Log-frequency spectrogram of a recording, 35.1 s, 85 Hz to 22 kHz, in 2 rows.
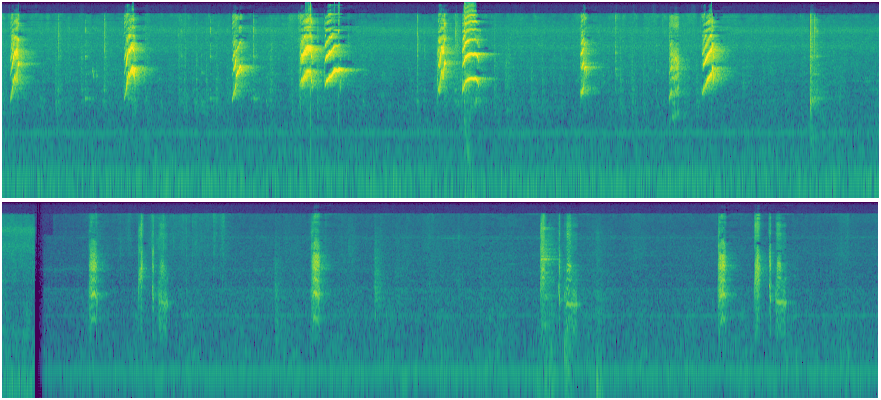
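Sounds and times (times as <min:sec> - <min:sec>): bird upward-sweeping calls: 0:00.2 - 0:00.6, 0:02.4 - 0:03.0, 0:06.0 - 0:07.2, 0:08.7 - 0:09.8, 0:13.4 - 0:14.6.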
